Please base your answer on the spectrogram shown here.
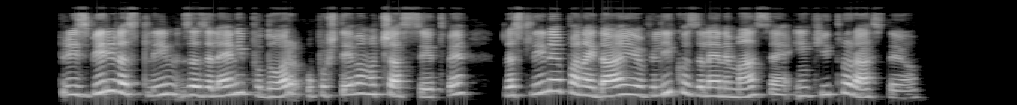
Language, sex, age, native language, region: Slovenian, female, 18-29, Slovenian, Gorica region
